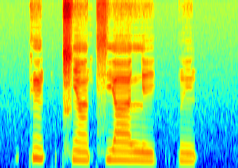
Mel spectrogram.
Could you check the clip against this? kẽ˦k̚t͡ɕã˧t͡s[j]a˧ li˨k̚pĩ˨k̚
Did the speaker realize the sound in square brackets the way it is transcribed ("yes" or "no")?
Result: yes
